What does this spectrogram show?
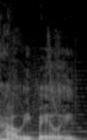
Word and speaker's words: Halle Bailey: Bailey is the new Little Mermaid you were mispronouncing Halle Berry no it's a Halle Bailey that's her name Holly she's in like some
